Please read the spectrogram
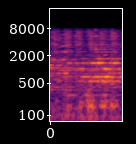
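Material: Nothing is struck.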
